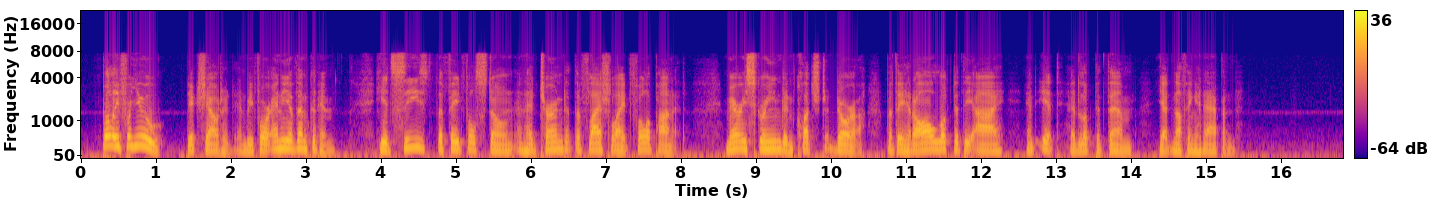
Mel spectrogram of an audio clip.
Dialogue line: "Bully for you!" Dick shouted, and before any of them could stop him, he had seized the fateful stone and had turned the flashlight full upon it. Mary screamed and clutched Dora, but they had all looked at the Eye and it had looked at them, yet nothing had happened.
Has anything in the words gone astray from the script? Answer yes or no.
yes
